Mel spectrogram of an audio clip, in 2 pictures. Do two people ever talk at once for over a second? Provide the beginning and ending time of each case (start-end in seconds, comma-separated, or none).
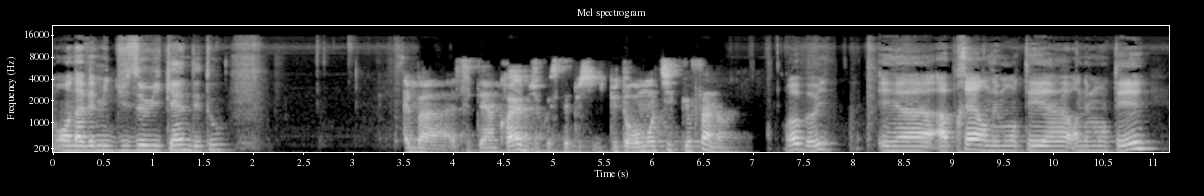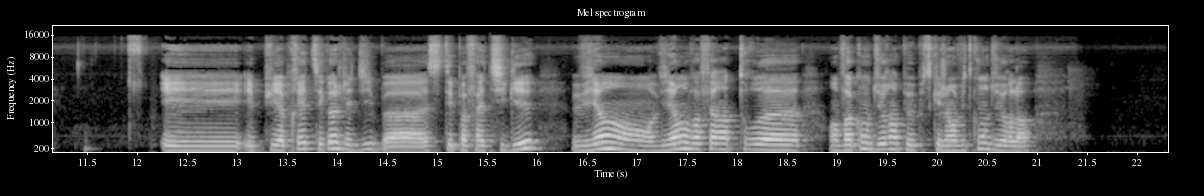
none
